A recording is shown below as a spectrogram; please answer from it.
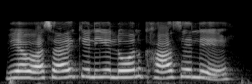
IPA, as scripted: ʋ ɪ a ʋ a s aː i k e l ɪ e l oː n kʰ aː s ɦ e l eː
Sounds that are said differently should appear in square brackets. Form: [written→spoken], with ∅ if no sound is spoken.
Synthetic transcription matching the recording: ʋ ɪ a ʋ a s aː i k e l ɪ e l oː n kʰ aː s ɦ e l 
